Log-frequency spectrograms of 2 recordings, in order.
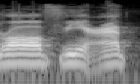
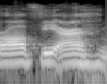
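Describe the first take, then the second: First: The word ends with a t sound. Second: The word ends with an h sound. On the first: The speaker calls it wrong. "jangan dibaca rafi'at, jangan" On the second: The speaker calls it right. "ini kita baca rafi'ah"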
